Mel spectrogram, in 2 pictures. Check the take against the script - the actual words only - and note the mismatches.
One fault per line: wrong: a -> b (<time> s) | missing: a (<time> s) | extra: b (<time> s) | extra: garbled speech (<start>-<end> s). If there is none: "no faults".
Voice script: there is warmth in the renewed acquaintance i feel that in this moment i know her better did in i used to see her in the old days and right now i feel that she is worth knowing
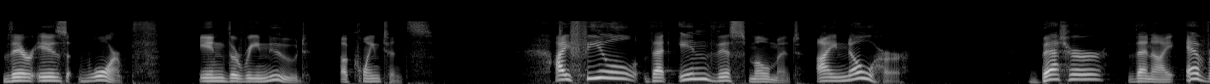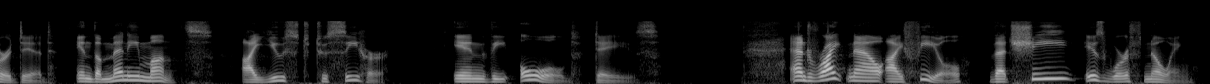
extra: than i ever (11.3 s)
extra: the many months (13.0 s)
